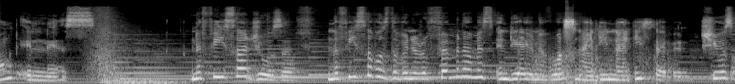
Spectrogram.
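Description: At 5.19 s the call's bandwidth estimate collapses and the encoder is forced onto a much thinner stream, a call bitrate drop that fits a fall from around 40 kbps to around 8 kbps. The coder quantises far more coarsely and narrows the audio band from 20 kHz to 8 kHz, so the sound turns muffled and rough, with a watery smear. It stays at its worst for about 1.6 s before recovering at 6.85 s.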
